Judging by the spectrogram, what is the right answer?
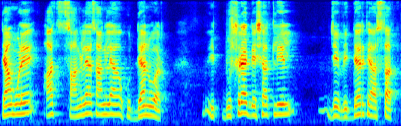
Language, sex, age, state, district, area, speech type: Marathi, male, 60+, Maharashtra, Nashik, urban, spontaneous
